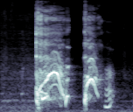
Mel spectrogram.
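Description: Two harsh, voiced cough bursts from an adult in a quiet room, the second trailing into a brief throat-clearing sound; an ordinary cough.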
